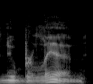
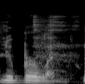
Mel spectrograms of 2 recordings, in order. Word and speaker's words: New Berlin: Or my favorite, when I moved to Milwaukee, Wisconsin, and kept pronouncing the suburb New Berlin as New Berlin. But the third time I did it, somebody finally corrected me and said, not since World War II, it's New Berlin.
